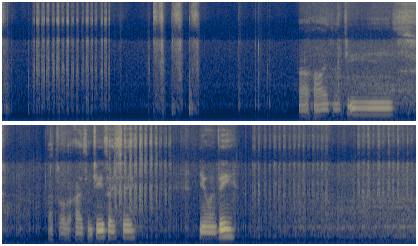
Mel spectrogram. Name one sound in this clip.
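A coin scratches rapidly across a card.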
